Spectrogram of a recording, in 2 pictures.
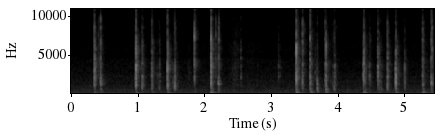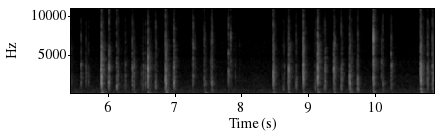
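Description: Fingertips of both hands rapidly press the keys of a full-size black plastic computer keyboard resting on a dark desk. Quick, bright, clicky taps come in uneven bursts with short pauses, each dying away almost instantly, with little low-end weight over a faint steady hum.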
